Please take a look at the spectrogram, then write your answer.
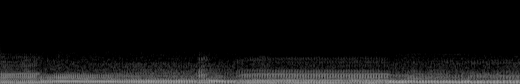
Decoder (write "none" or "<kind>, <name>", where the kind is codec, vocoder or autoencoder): none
